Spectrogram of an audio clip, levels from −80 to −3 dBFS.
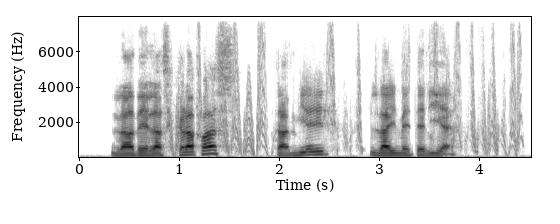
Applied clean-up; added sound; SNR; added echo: neural diffusion model UNIVERSE++.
